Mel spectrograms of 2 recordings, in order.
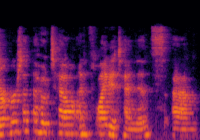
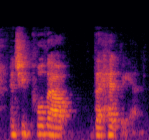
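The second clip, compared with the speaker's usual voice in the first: ordinary delivery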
